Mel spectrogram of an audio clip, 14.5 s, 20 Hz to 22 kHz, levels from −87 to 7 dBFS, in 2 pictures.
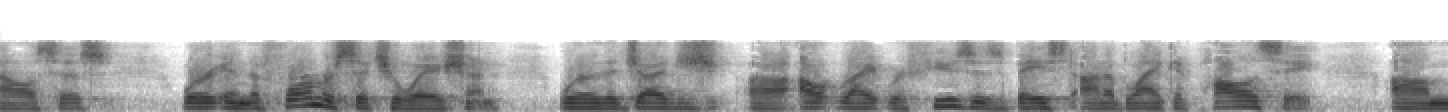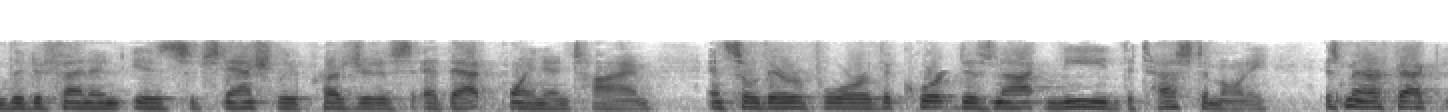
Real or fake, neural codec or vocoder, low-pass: real; none; 5.4 kHz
